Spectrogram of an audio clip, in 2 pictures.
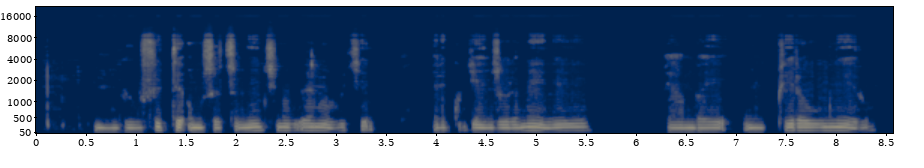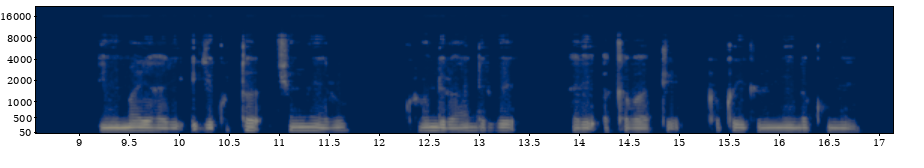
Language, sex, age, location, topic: Kinyarwanda, male, 18-24, Kigali, health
